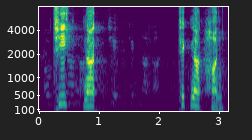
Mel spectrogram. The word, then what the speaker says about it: Thich Nhat Hanh: Thich Nhat Hanh.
